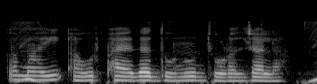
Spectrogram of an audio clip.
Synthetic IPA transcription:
kɐmaːiʔaʊɾpʰaːjd̪ad̪oːnõd͡ʒoːɽəld͡ʒaːlaː

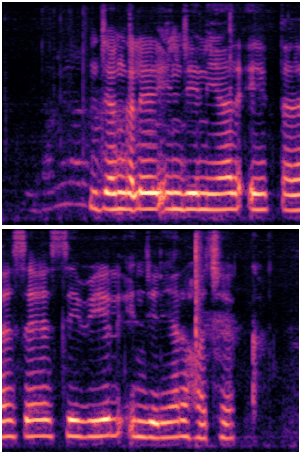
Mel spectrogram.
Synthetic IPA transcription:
d͡ʒə̃ŋɡəleɪ̃nd͡ʒinijəɾeːk̚t̪əɾəɦsesiʋilɪ̃nd͡ʒiːnijəɾɦɔt͡ʃʰek

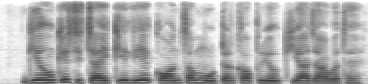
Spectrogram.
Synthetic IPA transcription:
ɡeːɦũkesɪtːt͡ʃːaːikeliekɔːnsamoːʈəɾkaʊpɾəjoːɡ̚kijad͡ʒaːʋət̪ɦɛː

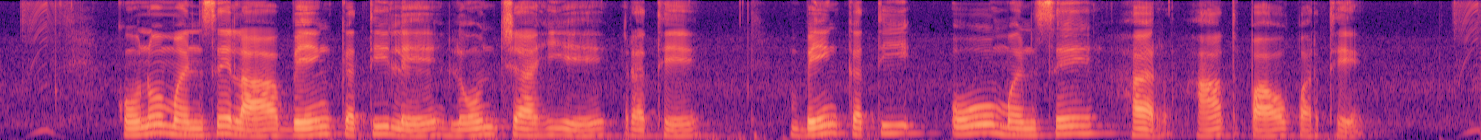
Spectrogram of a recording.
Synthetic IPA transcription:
koːnomənselaːbẽːŋkːət̪ileloːnt͡ʃaːɦieɾət̪ʰeː | bẽːŋkːət̪ioːmənsehəɾhaːt̪ʰpaːopəɾt̪ʰeː

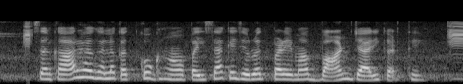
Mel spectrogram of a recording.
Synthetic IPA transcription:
səɾkaːɾɦəɡələɡət̪koɡʱãːʋ̃pəɪsaked͡ʒəɾuːɾət̪̚pəɽemãbãːɳɖd͡ʒaːɾikəɾt̪eː

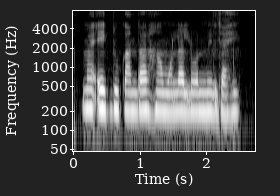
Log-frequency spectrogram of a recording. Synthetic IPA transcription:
mɛ̃ʔeːk̚d̪ʊkaːnd̪aːɾɦãmoːlaloːnmɪld͡ʒaːɦi

